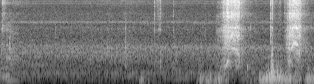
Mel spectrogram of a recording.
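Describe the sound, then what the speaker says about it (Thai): A large round file scrapes along a chainsaw chain's teeth in a few short, rasping strokes, faint at first and then louder bursts near the end. "ลองเอาตะไบนี่ เราลองตะไบเบอร์ใหญ่สุดใส่ดูครับ"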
